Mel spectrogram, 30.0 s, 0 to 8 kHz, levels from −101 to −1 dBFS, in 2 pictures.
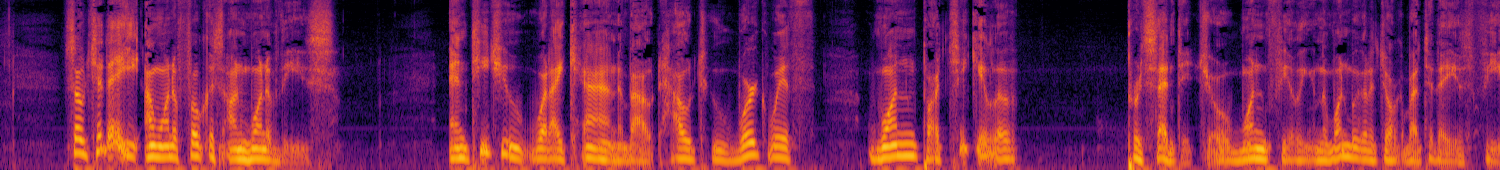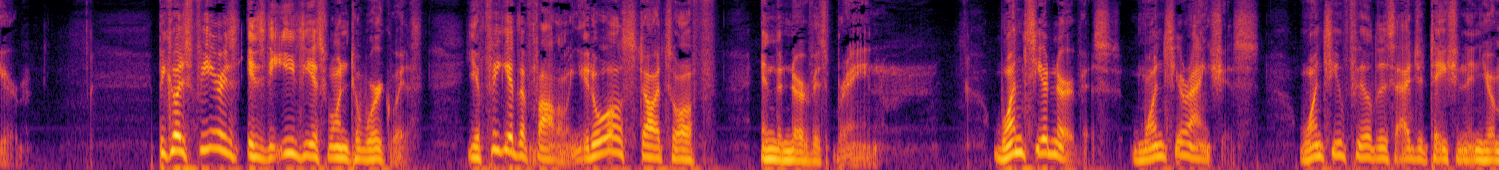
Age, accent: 60-79, American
